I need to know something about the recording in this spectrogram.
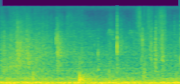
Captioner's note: paper rustling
